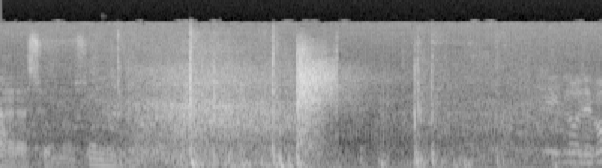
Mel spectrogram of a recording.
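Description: A body thuds onto a stage floor.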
